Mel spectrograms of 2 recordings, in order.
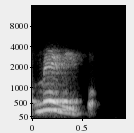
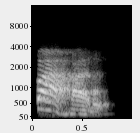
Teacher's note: la sílaba tónica se encuentra en la antepenúltima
